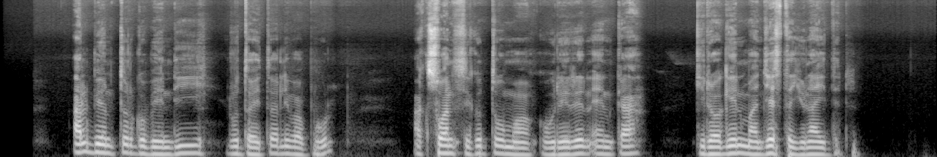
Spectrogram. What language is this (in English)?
Kalenjin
